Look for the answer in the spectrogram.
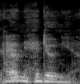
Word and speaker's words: Anhedonia: Was Anhedonia. – I never say it properly. – Anhedonia. – That's how you say it.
